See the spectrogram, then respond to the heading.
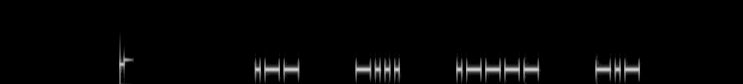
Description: Morse code, heard as a keyed tone, about 25 wpm, spaced as for 12 wpm, 700 Hz. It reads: WB1K
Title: USA Call Signs - 4 Characters - 4x Character Spacing - 25wpm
